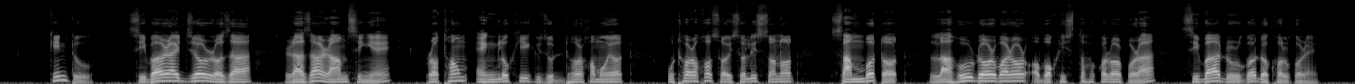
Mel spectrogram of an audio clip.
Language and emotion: Assamese, neutral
